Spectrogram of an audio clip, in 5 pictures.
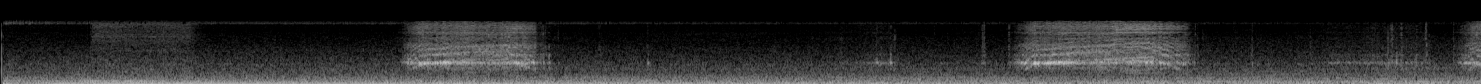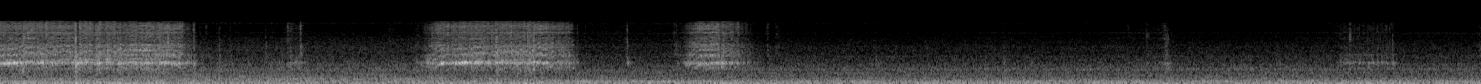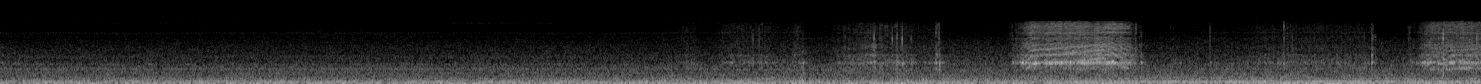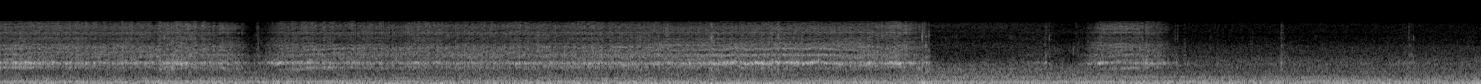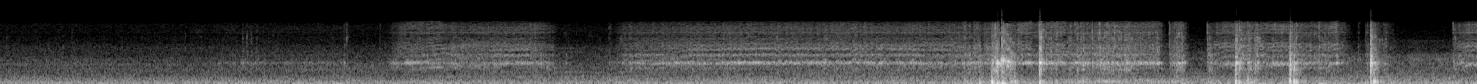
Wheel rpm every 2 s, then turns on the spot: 0, 10, 70, 0, 10, 100, 10, 100, 30, 60, 30, 0, 0, 0, 10, 0, 0, 0, 20, 30, 60, 20, 100, 80, 110, 110, 80, 20, 10, 0, 10, 50, 60, 110, 100, 100, 60.
12-14 16-18 20-22 36-38 40-42 54-58 60-62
